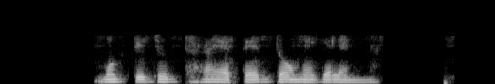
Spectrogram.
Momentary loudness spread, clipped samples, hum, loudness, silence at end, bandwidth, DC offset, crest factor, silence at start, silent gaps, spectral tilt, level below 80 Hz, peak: 7 LU; under 0.1%; none; -20 LUFS; 0.45 s; 4.1 kHz; under 0.1%; 18 dB; 1 s; 3.90-4.07 s, 4.27-4.42 s; -13 dB/octave; -48 dBFS; -2 dBFS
